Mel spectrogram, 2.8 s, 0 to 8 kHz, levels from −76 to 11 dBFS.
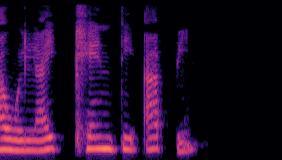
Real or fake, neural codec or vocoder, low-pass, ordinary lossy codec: fake; vocoder, 24 kHz, 100 mel bands, Vocos; 7.2 kHz; MP3, 64 kbps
